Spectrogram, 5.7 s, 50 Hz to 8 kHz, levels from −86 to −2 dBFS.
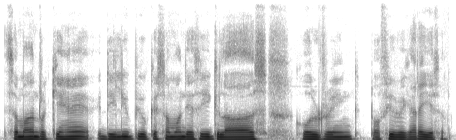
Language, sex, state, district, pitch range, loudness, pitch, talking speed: Hindi, male, Uttar Pradesh, Jyotiba Phule Nagar, 125-130 Hz, -16 LUFS, 130 Hz, 155 wpm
